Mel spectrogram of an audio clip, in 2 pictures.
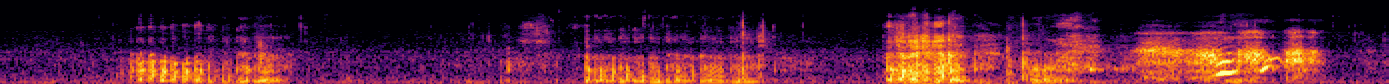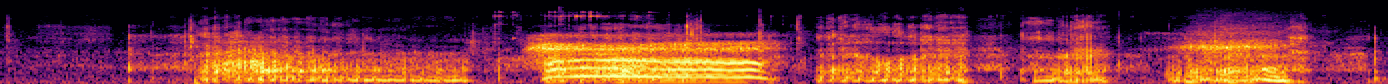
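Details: Indoor recording of puppy Hiro growling to keep his chew toy: repeated gravelly rumbles, some rising into a tonal, whiny snarl near the end. Short spoken bits are heard in between.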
